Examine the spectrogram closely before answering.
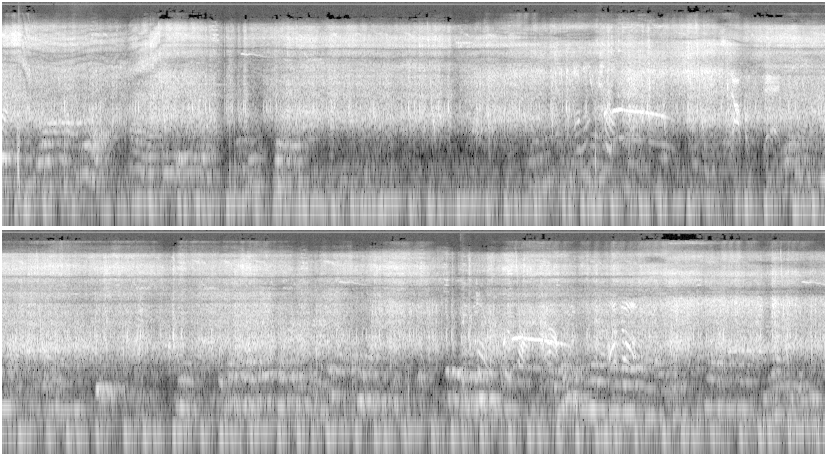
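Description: Game battle sounds of clashing, blasts and magic zaps play steadily.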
